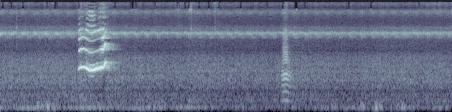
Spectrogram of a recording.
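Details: A rainbow lorikeet calling with other lorikeets gives one short, harsh, wavering screech, followed by a faint click against a low background rumble.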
